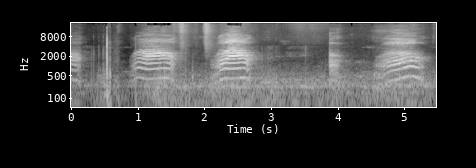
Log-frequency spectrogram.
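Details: A hungry cat asks for food with three arched meows spaced over five seconds, the last one longer and sliding, interrupted by sharp clicks and clatter like handled objects.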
